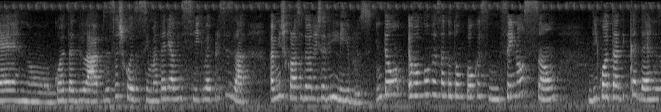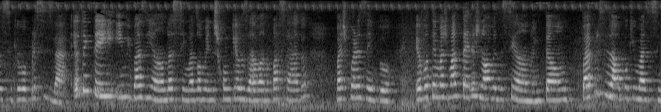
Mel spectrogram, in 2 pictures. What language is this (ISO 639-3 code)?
por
